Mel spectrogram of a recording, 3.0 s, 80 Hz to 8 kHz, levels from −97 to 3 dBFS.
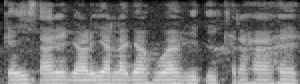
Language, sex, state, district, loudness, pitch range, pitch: Hindi, male, Arunachal Pradesh, Lower Dibang Valley, -17 LUFS, 120-125 Hz, 120 Hz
